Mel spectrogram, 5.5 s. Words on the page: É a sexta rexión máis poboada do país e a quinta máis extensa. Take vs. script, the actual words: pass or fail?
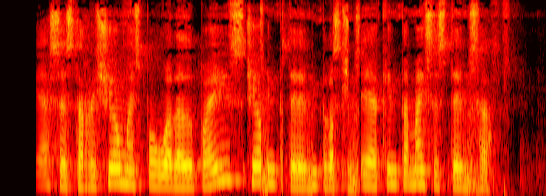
fail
